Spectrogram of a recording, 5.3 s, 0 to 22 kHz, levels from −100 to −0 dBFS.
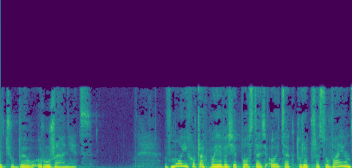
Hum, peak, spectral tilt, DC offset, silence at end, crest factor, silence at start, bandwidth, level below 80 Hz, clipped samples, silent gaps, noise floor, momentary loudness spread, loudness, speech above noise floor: none; 0 dBFS; -6.5 dB/octave; under 0.1%; 0 s; 14 dB; 0 s; 11 kHz; -34 dBFS; under 0.1%; none; -57 dBFS; 10 LU; -15 LUFS; 43 dB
